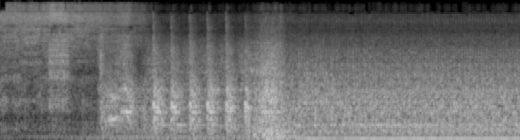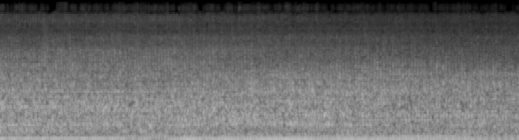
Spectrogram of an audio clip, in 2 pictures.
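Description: Air is blown over a stripped car body panel, drying it after paint stripping: a few quick clicks, then a loud, steady, close hiss of rushing air that runs on unbroken.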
